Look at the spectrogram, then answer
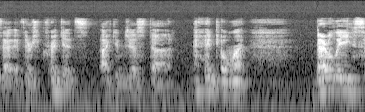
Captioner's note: chuckling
